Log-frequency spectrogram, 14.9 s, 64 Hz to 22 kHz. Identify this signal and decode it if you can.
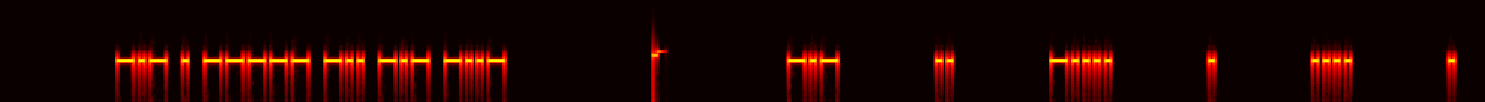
Morse code, heard as a keyed tone, about 21 wpm, spaced as for 11 wpm, 700 Hz. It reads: KE0DKX KI6EHE
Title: USA Call Signs - 6 Characters - 6x Character Spacing - 22wpm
